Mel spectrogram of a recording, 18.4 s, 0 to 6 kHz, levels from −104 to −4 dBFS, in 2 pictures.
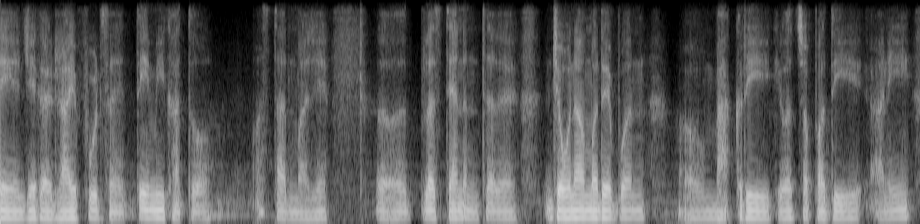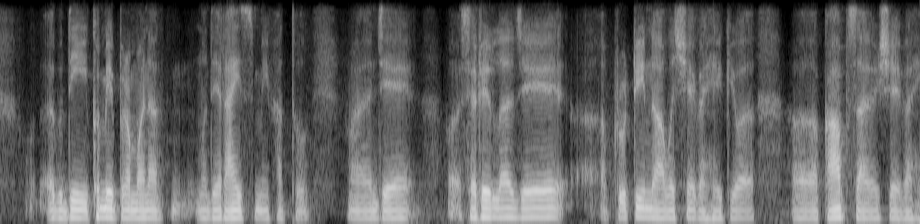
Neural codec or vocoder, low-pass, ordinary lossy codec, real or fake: codec, 16 kHz, 0.5 kbps, X-Codec, HuBERT features, trained on LibriSpeech; 5.4 kHz; Opus, 32 kbps; fake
